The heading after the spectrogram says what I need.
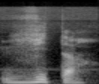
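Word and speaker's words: βήτα: La prononciation de la lettre B, bêta en grec ancien, est devenue vita en grec moderne.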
